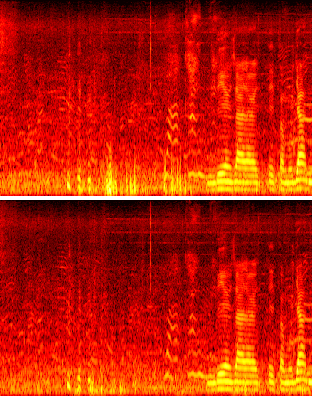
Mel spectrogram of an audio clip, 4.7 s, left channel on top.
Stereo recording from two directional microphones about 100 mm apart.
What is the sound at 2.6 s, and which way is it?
Music, 15° right (ahead or behind).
